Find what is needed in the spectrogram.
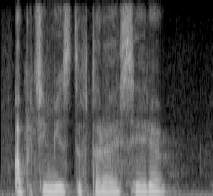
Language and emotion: Russian, neutral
